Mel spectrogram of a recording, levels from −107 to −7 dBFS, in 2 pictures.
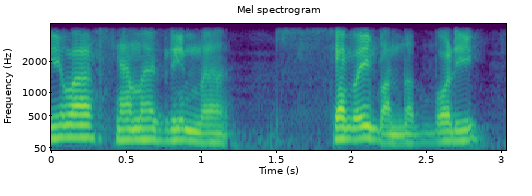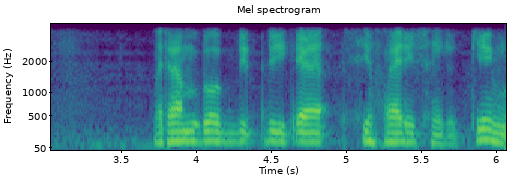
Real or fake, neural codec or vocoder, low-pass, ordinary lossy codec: fake; codec, 24 kHz, 1.5 kbps, HILCodec; 3.6 kHz; none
